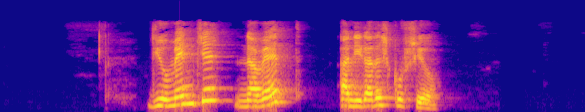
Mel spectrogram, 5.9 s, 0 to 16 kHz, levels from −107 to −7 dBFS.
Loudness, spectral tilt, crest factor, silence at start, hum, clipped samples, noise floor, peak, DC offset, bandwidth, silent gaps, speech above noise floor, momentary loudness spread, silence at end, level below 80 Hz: -13 LUFS; -4.5 dB/octave; 16 dB; 1.5 s; none; under 0.1%; under -90 dBFS; 0 dBFS; under 0.1%; 8 kHz; none; over 77 dB; 8 LU; 1.45 s; -60 dBFS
